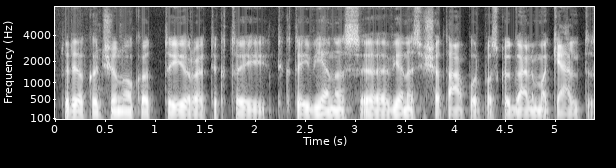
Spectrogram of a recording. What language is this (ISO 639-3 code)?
lit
